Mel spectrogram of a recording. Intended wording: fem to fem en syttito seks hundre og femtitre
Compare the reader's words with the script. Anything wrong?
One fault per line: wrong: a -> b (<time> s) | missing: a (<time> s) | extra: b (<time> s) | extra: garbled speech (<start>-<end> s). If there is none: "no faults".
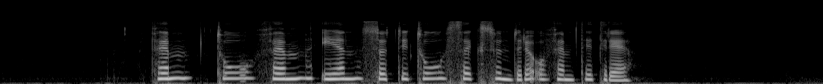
no faults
